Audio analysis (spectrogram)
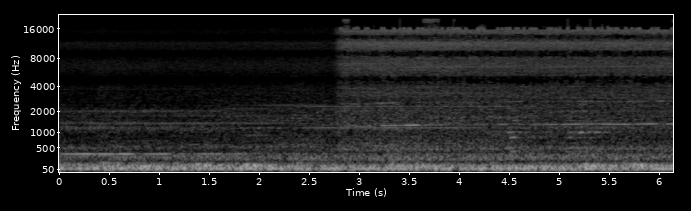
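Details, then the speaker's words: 2018 Ford Escape rattling on startup, idle and revving: heavy uneven cracking metallic rattle from a cracked flywheel covered by a special service message. "the 2018 Ford Escape rattle type of noise on startup and idle or when revving like a cracking rattle noise"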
